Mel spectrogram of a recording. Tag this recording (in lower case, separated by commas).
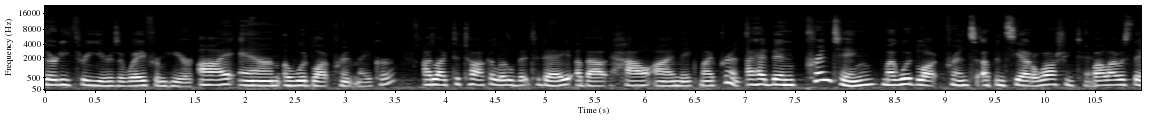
speech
